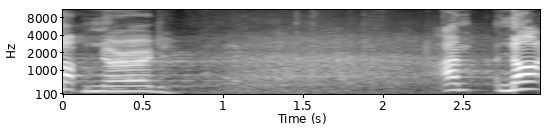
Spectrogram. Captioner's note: audience laughs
